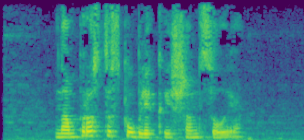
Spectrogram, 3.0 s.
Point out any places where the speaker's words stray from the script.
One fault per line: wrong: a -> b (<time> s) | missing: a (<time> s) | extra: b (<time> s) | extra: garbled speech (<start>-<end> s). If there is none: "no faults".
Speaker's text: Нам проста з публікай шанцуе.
no faults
